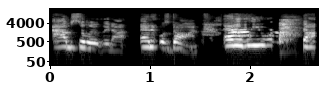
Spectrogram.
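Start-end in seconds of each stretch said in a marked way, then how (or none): 0.0-0.8 mock flat, deadpan voice. Retelling how the bartender refused: imitating a deadpan bartender. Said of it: "Shutting it down".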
